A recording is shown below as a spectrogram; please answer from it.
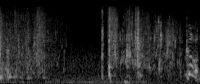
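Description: Water splashing in two short bursts about a second apart, as a paw scoops into a hole in the ice to catch fish.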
